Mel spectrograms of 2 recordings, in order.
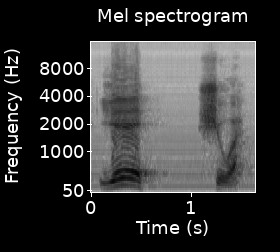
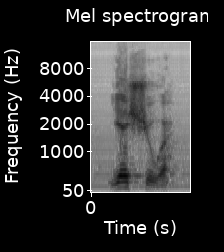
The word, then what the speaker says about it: Yeshua: And if you go back into the Hebrew, it would be pronounced Yeshua, Yeshua.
